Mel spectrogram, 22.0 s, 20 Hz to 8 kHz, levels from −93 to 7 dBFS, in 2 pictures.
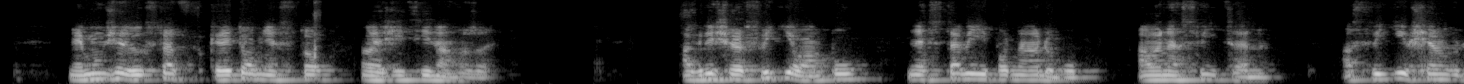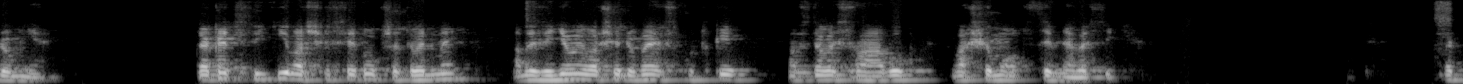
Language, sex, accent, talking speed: Czech, male, native, 110 wpm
